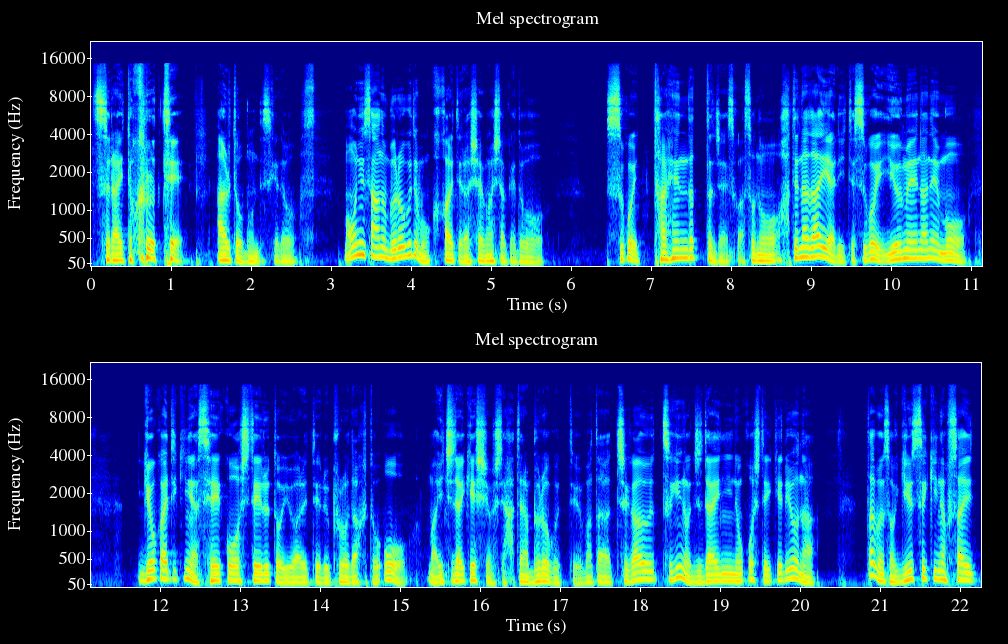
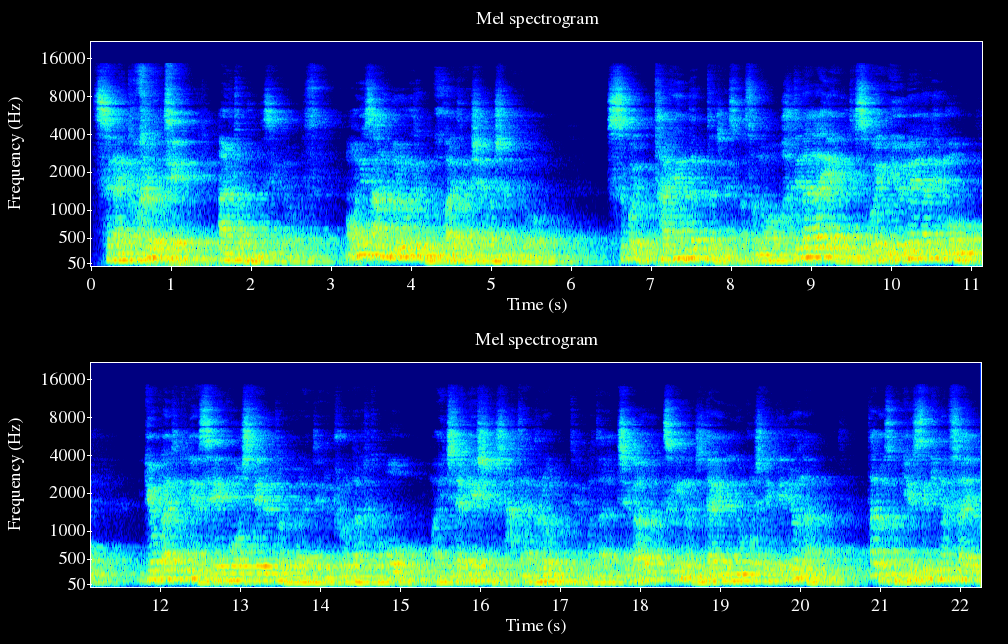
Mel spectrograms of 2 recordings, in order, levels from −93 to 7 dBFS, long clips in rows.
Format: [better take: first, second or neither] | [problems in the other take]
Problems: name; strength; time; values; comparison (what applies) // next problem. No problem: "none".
first | off-mic speech; far // room echo; strong; dies away in 1.9 s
